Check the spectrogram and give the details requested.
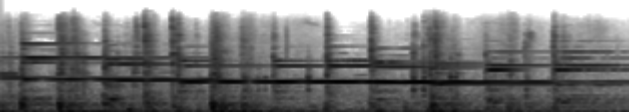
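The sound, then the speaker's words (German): Carillon bells struck again and again as the carillonneur adjusts the length of their wires before playing, about a dozen sharp metallic hits at an uneven pace, each leaving a bright ringing tone that hangs underneath, fairly loud, with no talking. “Das ist also die Arbeit, die der Glockenspieler vor jedem Spiel machen muss. Die Länge des Drahtes einstellen.”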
